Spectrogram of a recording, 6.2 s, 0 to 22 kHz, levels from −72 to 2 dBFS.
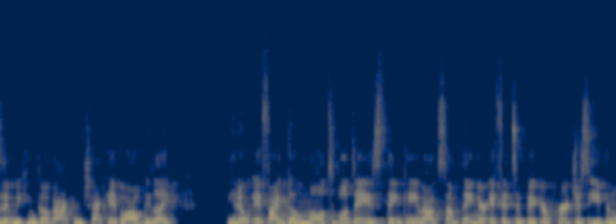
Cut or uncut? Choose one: cut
